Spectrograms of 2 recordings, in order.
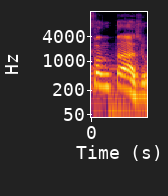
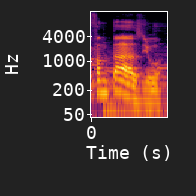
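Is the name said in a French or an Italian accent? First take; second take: Italian; French. First: It is said in a put-on Italian accent. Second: It is said in a plain French accent.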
